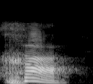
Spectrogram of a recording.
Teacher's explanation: it's pronounced Kha. You hear that guttural sound in your throat as opposed to Ka, which is a K-A over here, you see.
